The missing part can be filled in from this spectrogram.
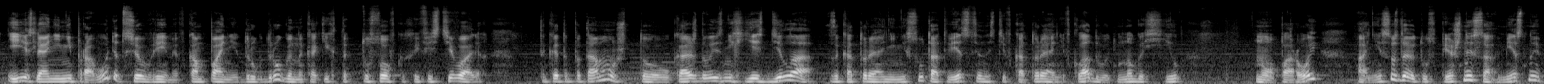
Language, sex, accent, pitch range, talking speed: Russian, male, native, 120-140 Hz, 180 wpm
